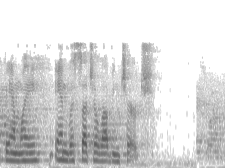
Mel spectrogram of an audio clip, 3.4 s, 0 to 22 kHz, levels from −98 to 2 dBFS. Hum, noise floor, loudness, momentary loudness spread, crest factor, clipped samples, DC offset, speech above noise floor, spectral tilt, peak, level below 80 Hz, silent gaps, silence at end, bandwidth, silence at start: none; -70 dBFS; -40 LUFS; 13 LU; 18 dB; under 0.1%; under 0.1%; 30 dB; -4 dB/octave; -24 dBFS; -80 dBFS; none; 0 s; 8 kHz; 0 s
